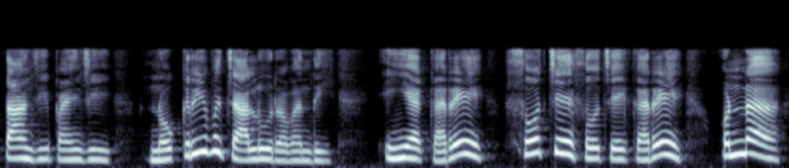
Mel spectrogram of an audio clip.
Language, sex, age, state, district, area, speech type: Sindhi, female, 30-45, Gujarat, Junagadh, rural, spontaneous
